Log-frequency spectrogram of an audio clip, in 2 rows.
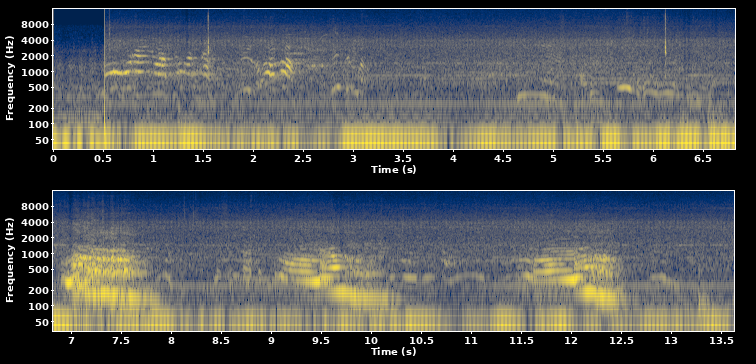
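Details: Annoyed young Korean tiger Taebeom in the Baekdudaegan National Arboretum tiger forest, South Korea, August 1. After a quieter start, three loud, harsh moans slide downward about every two and a half seconds, with a constant low engine-like hum behind them.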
